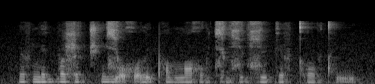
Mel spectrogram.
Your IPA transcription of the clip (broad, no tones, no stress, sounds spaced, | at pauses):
ʏ f ŋ e ɡ b ɤ ʂ e ɡ t͡ʃʰ i ʑ o̰ x o̰ l ḭ pʰ ɒ m ŋ ɒ x o ɡ t͡ɕ ɤ ɡ ɕ y ɡ ɕ y k e f kʰ o ɡ tʰ ḭ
